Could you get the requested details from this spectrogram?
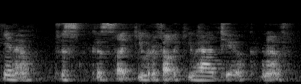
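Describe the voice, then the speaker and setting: A woman's voice: mid-range voice, little pitch movement, brisk, gravelly, slight background noise, natural voice. Hannah, a woman playing a rambling young writer. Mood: probing. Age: young adult. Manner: rambling, hedging with "like" and "kind of". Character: earnest self-absorbed young woman writer. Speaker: aspiring writer girlfriend. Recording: distant, dull TV soundtrack.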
